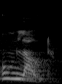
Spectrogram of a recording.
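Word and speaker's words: Umlaut: पा रहे हैं ऐसे इनको हम बोलते हैं उम लाउट क्या बोलेंगे उम लाउट मेरे साथ आप रिपीट भी कर सकते हैं इसको हम बोलेंगे उम्लाउ यहां पर आप देख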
